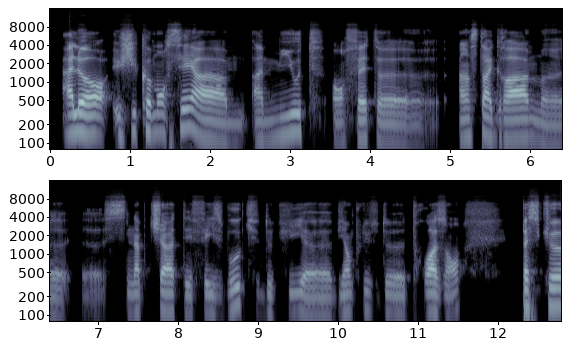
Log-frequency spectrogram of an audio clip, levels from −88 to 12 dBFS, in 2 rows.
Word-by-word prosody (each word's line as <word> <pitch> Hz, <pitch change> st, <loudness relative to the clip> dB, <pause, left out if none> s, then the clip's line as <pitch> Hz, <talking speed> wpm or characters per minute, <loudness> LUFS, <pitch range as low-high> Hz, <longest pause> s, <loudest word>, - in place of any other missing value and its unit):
Alors, 145 Hz, -2 st, +7 dB
j'ai 160 Hz, -, +3 dB
commencé 155 Hz, +4 st, 0 dB
à, 115 Hz, -8 st, +4 dB
mmh, 105 Hz, -1 st, -20 dB
à 115 Hz, 0 st, -3 dB
mute, 140 Hz, +7 st, -6 dB
en 110 Hz, +1 st, -4 dB
fait, 120 Hz, +2 st, -1 dB
heu, 100 Hz, -2 st, -5 dB, 0.5 s
Instagram, 125 Hz, -1 st, +2 dB
heu 100 Hz, -1 st, -9 dB, 0.2 s
heu, -, -, -16 dB
Snapchat 115 Hz, +1 st, +1 dB
et 105 Hz, -, -9 dB
Facebook 115 Hz, +7 st, -6 dB
depuis, 115 Hz, +2 st, -11 dB
heu, 95 Hz, -1 st, -5 dB
bien 110 Hz, +3 st, -7 dB
plus 120 Hz, +1 st, -16 dB
de 105 Hz, -2 st, -9 dB
3 115 Hz, -3 st, +2 dB
ans, -, -, -6 dB, 0.7 s
parce 130 Hz, -1 st, +4 dB
que, -, -, -4 dB
115 Hz, 115 wpm, -26 LUFS, 105-130 Hz, 0.7 s, Alors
